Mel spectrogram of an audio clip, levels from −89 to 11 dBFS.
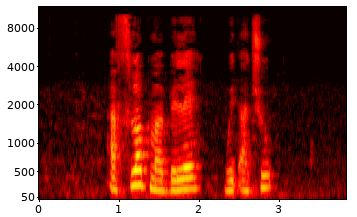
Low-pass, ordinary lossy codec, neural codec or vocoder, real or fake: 9.9 kHz; AAC, 48 kbps; none; real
